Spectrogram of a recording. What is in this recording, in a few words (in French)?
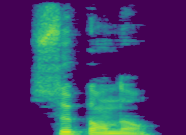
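"cependant", French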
